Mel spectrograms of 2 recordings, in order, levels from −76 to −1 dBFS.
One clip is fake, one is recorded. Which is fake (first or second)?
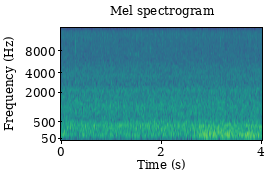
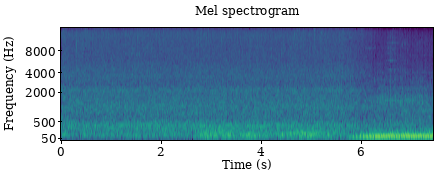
second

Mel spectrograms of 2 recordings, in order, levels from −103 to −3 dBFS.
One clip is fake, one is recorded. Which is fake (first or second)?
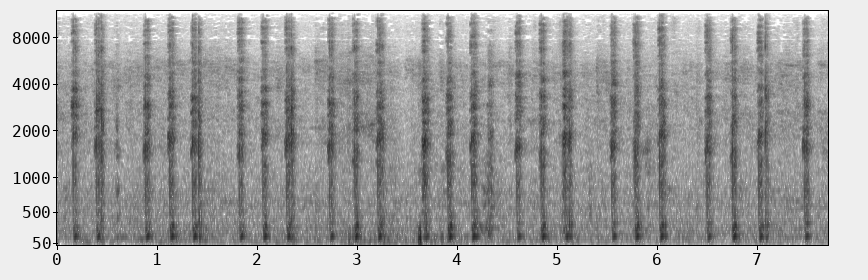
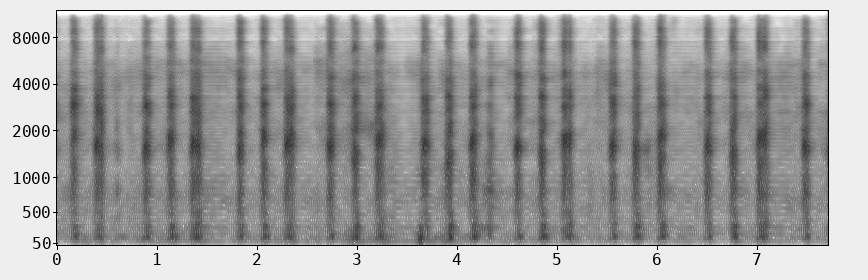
second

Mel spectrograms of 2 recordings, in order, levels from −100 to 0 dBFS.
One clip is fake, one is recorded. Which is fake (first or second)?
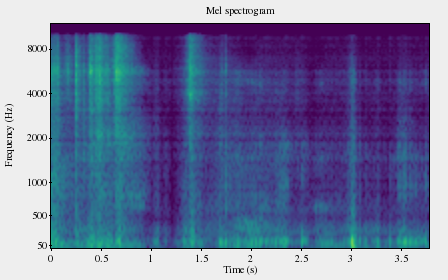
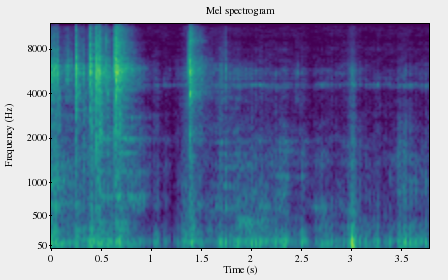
first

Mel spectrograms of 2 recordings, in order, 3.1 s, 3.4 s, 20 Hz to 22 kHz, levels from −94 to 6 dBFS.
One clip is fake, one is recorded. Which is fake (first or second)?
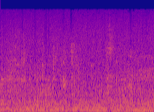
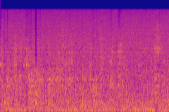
second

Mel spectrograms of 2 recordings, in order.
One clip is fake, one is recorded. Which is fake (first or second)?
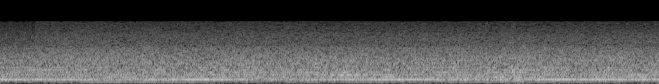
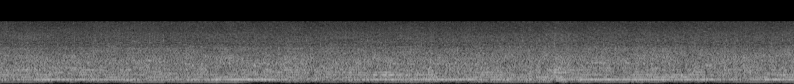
second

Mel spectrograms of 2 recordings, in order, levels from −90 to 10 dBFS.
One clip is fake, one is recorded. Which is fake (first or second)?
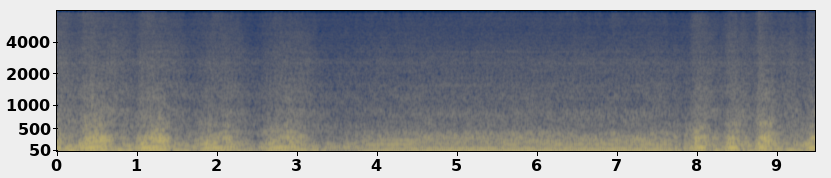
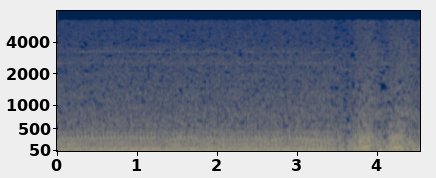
first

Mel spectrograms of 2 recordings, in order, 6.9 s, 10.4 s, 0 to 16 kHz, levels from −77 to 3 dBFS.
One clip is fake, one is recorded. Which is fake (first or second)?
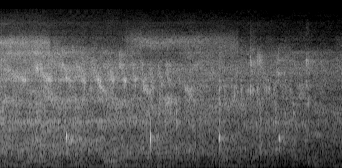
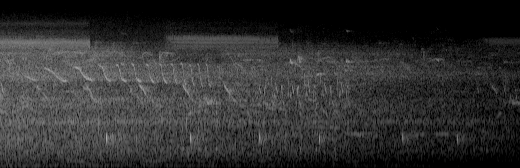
first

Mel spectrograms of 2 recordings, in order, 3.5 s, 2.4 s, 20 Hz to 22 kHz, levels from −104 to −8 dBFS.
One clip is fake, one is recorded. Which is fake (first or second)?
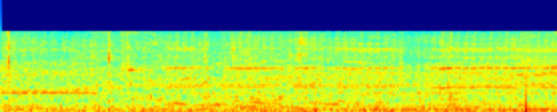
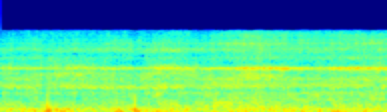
second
